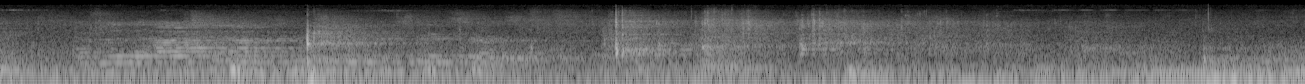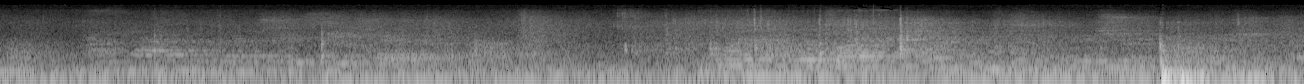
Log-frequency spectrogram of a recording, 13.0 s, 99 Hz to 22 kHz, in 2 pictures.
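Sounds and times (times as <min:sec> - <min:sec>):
distant voice speaking in a hall: 0:00.0 - 0:13.0.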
